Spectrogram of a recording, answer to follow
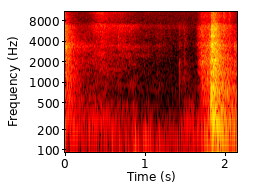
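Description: Rustling, scraping noise: faint rustles, then one short, louder scrape near the end that trails off.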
